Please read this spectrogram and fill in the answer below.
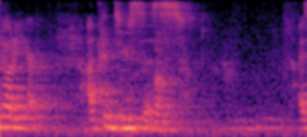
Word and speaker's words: caduceus: A caduceus.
